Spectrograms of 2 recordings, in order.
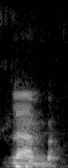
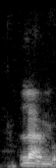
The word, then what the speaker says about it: lamb: so for example Dam we say Dam yes lamb lamb okay understood D lamb okay so this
